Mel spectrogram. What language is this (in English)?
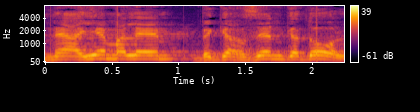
Hebrew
